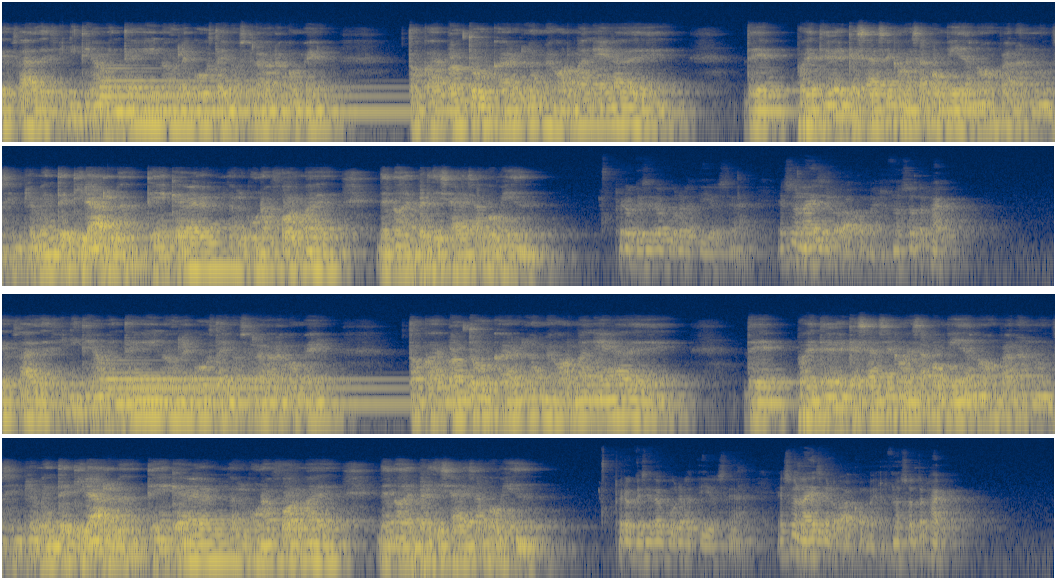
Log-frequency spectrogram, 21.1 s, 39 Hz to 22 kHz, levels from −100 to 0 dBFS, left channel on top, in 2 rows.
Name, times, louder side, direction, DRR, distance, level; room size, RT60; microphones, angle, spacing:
voice 1, 0.0-3.2 4.1-6.7 7.4-7.7 8.0-15.8, equal, 35° left, -4 dB, 0.8 m, -23 dB
sound 1, 1.0-5.4, left 1 dB, 60° left, 0.3 m, -28 dB
voice 2, 16.7-18.0 18.3-19.9, right 1 dB, 35° right, 0 dB, 0.4 m, -31 dB
4.4 x 2.0 x 2.6 m, 1.1 s
head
